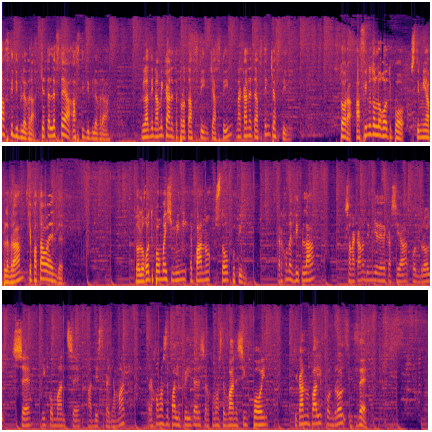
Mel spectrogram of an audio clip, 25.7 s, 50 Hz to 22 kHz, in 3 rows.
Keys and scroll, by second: 16.3 ctrl+t, 17.0 ctrl+c, 23.3 ctrl+c, 23.9 ctrl+v.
